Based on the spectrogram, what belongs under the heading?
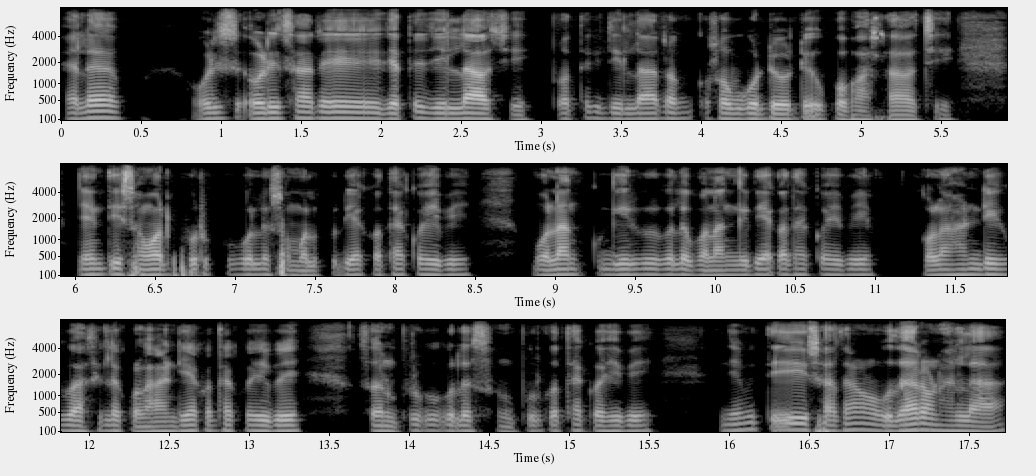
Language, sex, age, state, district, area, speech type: Odia, male, 18-30, Odisha, Kalahandi, rural, spontaneous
